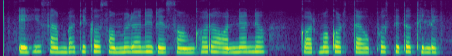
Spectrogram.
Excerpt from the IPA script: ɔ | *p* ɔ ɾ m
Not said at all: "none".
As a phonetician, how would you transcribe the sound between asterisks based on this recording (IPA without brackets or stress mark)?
k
